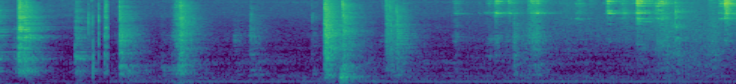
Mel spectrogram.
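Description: A series of irregular knocks and clatters at a door, with keys jangling near the end, as the front door is worked open.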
